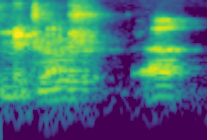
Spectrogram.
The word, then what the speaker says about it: Midrash: Yo, Mixed said that he was referencing Midrash or Midrash. Yeah. Sam can correct me on the pronunciation. No, you said it right. Millis was trying to confuse you. It is pronounced Midrash.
